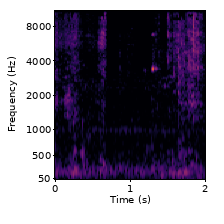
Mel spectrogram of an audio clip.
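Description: A quiet pause with faint background hiss and a few soft, brief noises.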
